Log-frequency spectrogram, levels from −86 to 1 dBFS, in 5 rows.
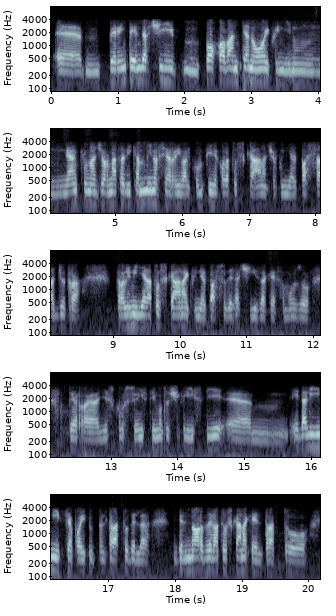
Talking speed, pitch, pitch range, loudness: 195 wpm, 130 Hz, 120-140 Hz, -23 LUFS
